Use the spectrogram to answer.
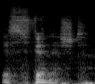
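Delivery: the Father whispering on the cross; whispered. Retold or imitated. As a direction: breathe it out as a whisper. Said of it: "the Father whispers".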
